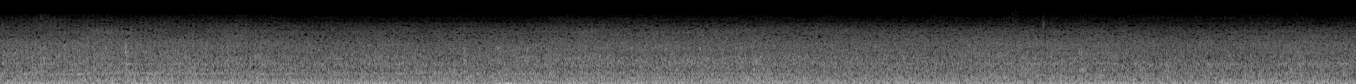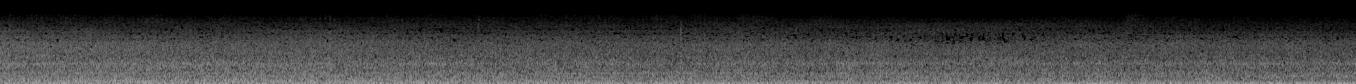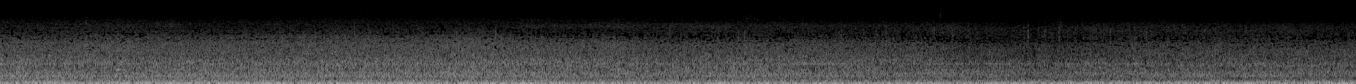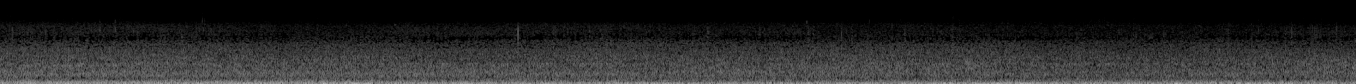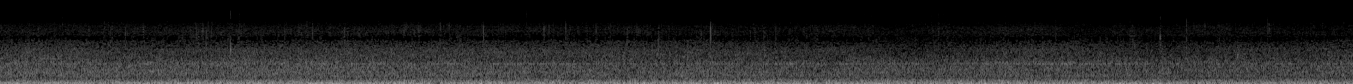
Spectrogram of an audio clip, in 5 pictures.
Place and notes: {"title": "Rimini, stone pit at the river", "date": "2011-04-05 13:22:00", "description": "Following the process from stone to pebbles to sand alongside the Marecchia river. What is crushed by a huge lithoclast in the first place is fine grain at last.", "latitude": "44.07", "longitude": "12.51", "altitude": "12", "timezone": "Europe/Rome"}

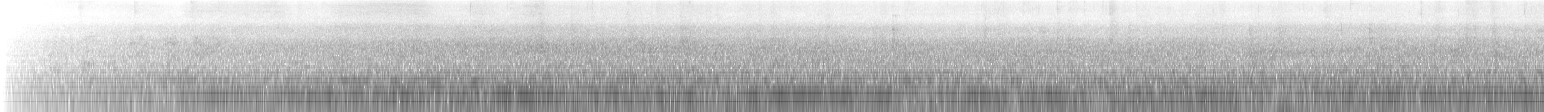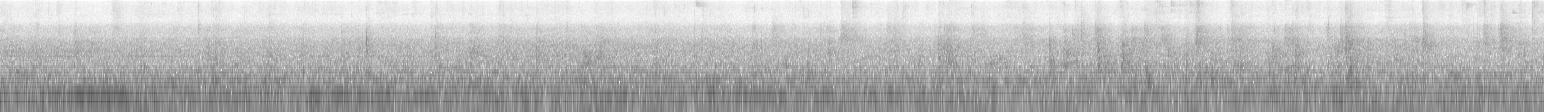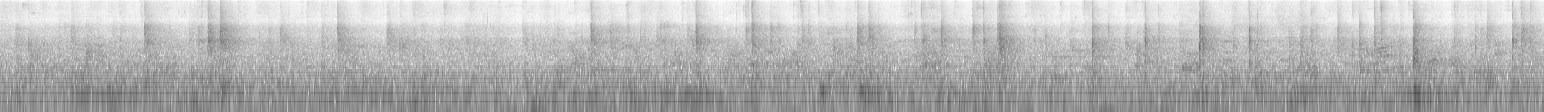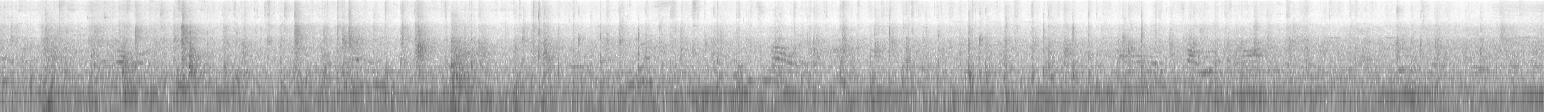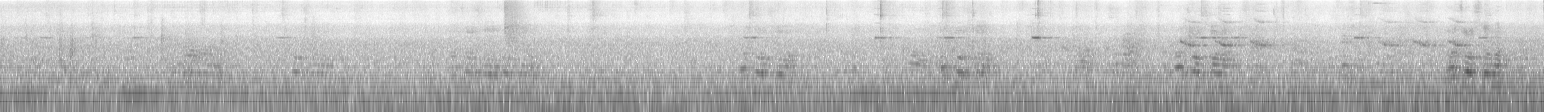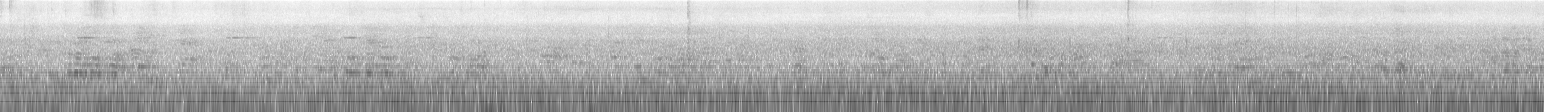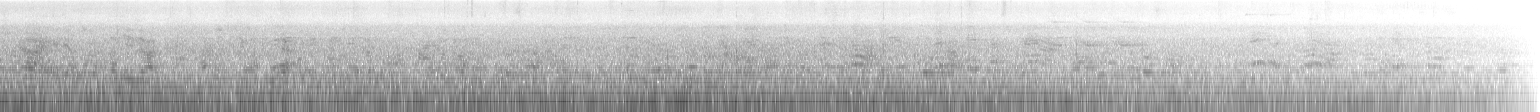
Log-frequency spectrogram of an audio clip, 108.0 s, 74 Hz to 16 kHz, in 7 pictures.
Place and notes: {"title": "Zhongli Station - soundwalk", "date": "2013-08-12 13:52:00", "description": "From the station platform out of the station through the underpasses, Sony PCM D50 + Soundman OKM II", "latitude": "24.95", "longitude": "121.23", "altitude": "138", "timezone": "Asia/Taipei"}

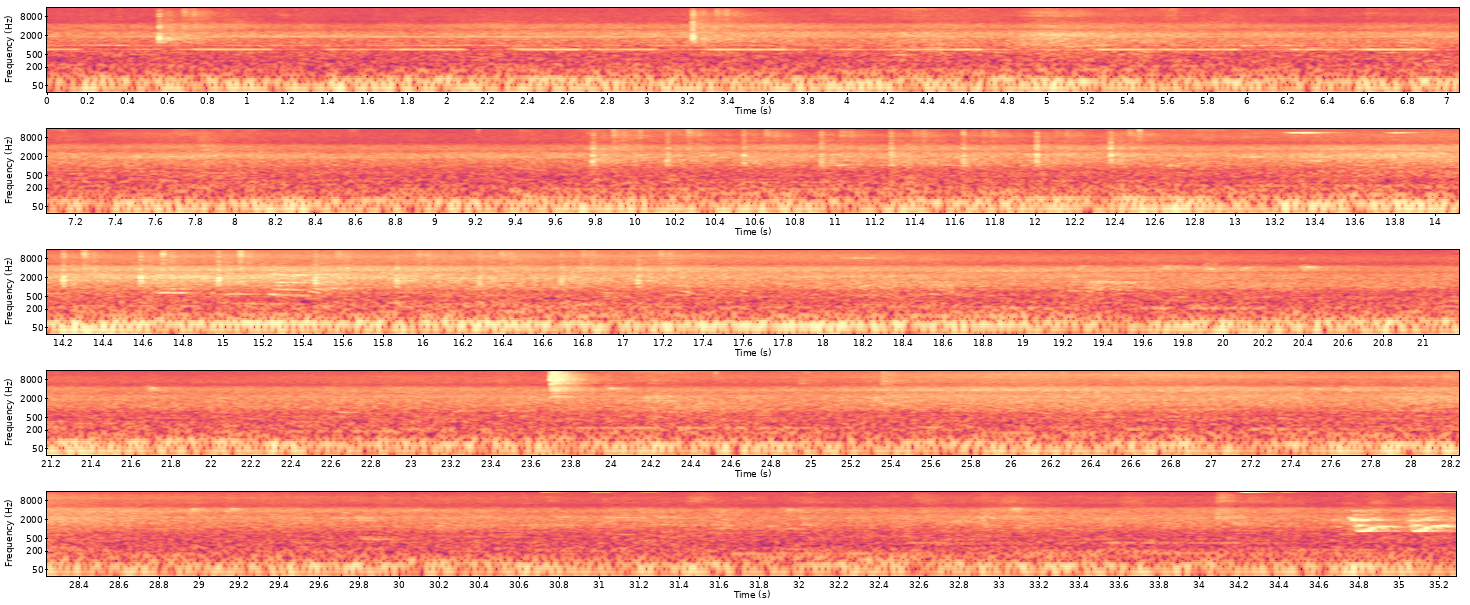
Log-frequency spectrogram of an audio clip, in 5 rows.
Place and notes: {"title": "扶輪公園, Hualien City - in the Park", "date": "2014-02-24 11:31:00", "description": "in the Park, Traffic Sound, Environmental sounds, Construction Sound\nPlease turn up the volume\nBinaural recordings, Zoom H4n+ Soundman OKM II", "latitude": "23.99", "longitude": "121.60", "timezone": "Asia/Taipei"}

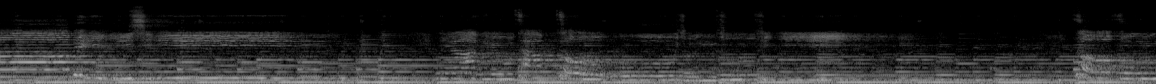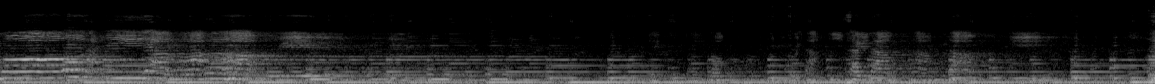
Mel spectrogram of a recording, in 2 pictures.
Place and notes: {"title": "Zhongzheng, Taipei City, Taiwan - No Nuke", "date": "2013-05-26 19:46:00", "description": "Protest, Hakka singer, Zoom H4n+ Soundman OKM II", "latitude": "25.04", "longitude": "121.52", "altitude": "20", "timezone": "Asia/Taipei"}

